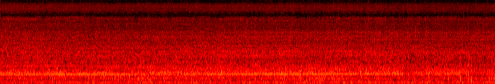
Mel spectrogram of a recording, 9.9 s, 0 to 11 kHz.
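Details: Unit (ox66) at steady speed with a constant gritty rasp and fixed tone riding over it; grinding briefly vanished after new spark plugs then returned; compression excellent, prop not slipping, cause unknown.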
